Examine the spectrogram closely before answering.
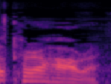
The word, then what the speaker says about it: Kurahara: done it again Rich you're mispronouncing the guy um it's spelled Shinu uh but apparently shingo Jingo kurahara uh is what I need to say so there we are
